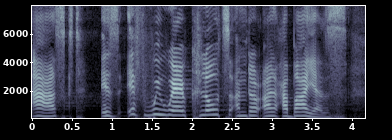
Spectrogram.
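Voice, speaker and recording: Dry and close with no echo, a woman's raised, projected voice carries a bright, sharp tone. Her intonation is lively. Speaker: comedian. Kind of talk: talk with comedy. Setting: stage with audience.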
